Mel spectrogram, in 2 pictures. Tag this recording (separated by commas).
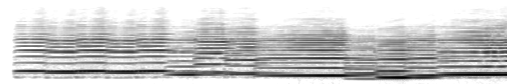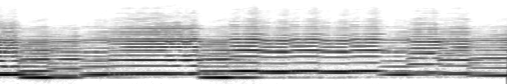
Bowed string instrument, Musical instrument, Music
